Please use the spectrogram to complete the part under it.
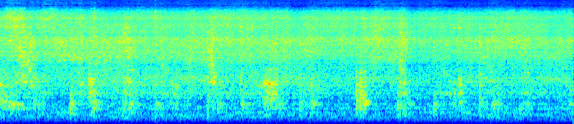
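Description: Chopped tomatoes with salt and turmeric powder sauté in a pan for fish kulambu, sizzling and hissing steadily up close with soft intermittent stirring scrapes throughout.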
